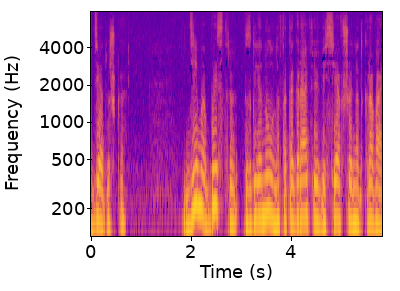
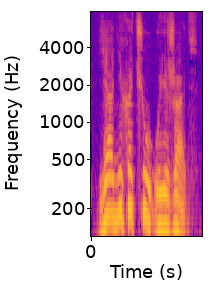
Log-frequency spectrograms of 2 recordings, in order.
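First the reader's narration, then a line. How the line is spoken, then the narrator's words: Slow speech. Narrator (Russian): медленно проговорил Дима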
